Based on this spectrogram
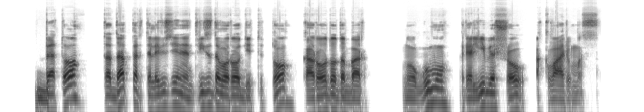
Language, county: Lithuanian, Tauragė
